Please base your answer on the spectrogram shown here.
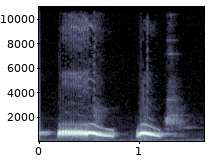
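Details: Local male spotted dove, wild-caught and hand-kept, calling steadily to attract females: two rich cooing notes, a longer slightly burred coo followed after a short pause by a briefer coo that falls in pitch at its end, in a quiet setting.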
